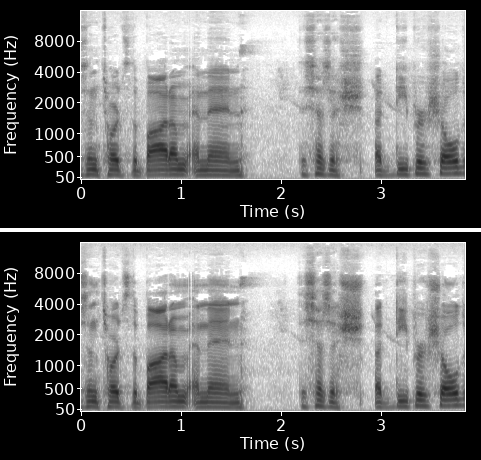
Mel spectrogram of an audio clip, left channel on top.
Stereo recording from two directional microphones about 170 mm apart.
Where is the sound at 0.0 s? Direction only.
10° right (ahead or behind).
